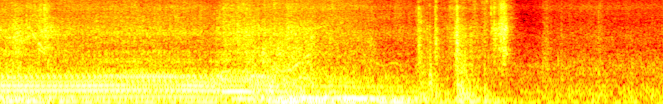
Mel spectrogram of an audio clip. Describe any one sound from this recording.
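A car engine hums and revs, then cuts off.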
